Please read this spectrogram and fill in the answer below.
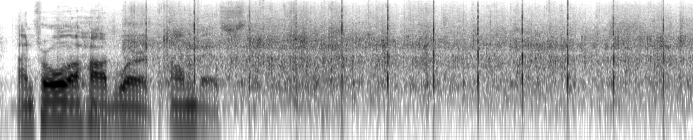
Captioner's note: applauding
